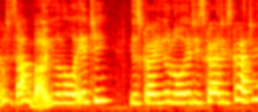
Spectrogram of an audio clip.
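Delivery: high-pitched retold teasing, attempted New Orleans accent; mock New Orleans banter. Retelling banter over itchy seats, mock New Orleans accent. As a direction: keep the silly high New Orleans imitation going. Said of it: "I cannot do a New Orleans accent".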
